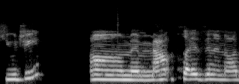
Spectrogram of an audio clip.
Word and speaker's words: Huger: If you look on a map, it looks like it's spelled Huger or Huger, but it's actually pronounced Huger.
